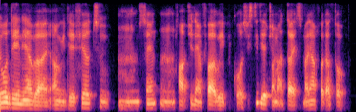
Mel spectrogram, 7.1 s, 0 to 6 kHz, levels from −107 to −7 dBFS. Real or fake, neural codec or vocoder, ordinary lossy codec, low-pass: fake; codec, 16 kHz, 4 kbps, FunCodec, trained on Chinese and English, 50 frames a second; none; 5.4 kHz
